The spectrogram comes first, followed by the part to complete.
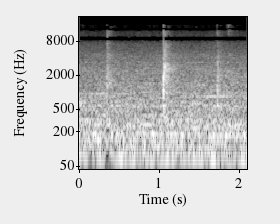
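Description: Footsteps on a hard floor: three sharp clicks about two-thirds of a second apart, over a low steady rumble.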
